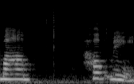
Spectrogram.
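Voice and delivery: plaintive, pleading voice. Retelling a haunting where a voice calls from out front: imitating daughter's voice. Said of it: "I have my daughter's voice out front".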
